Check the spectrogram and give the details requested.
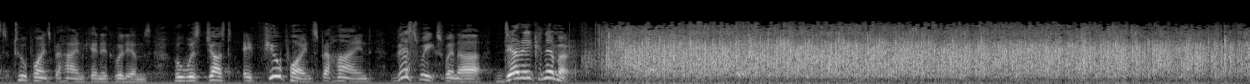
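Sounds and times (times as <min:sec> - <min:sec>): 
speech: 0:00.2 - 0:06.0
studio audience applause: 0:05.8 - 0:12.5.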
